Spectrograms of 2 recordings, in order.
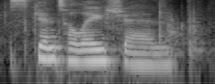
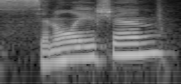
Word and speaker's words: Scintillation: pronunciation of this pattern it is not scintillating as hilarious as that is apparently that is scintillation it will always be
